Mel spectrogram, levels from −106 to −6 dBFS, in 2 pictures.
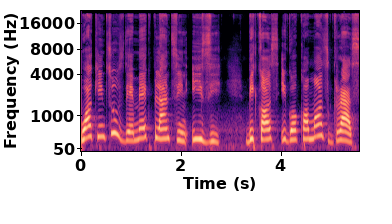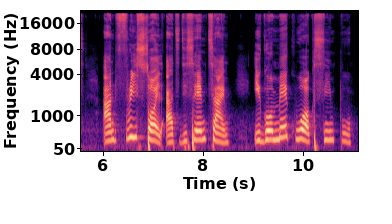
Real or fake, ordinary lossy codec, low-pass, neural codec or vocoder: real; none; none; none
